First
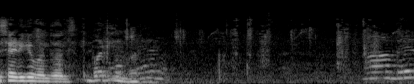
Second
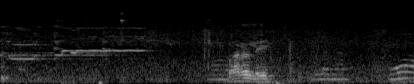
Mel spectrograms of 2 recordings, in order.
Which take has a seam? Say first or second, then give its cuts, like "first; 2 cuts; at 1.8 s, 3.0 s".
first; 1 cut; at 2.0 s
